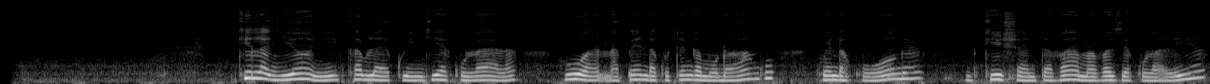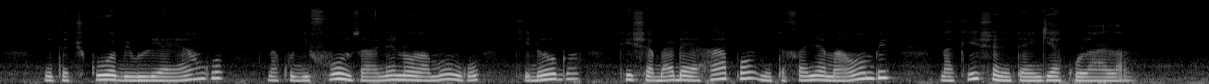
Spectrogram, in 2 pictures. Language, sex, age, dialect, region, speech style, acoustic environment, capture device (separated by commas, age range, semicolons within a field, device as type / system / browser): Swahili, female, 25-34, Tanzania - Dar es Salaam, Tanzania, happy, silence, mobile / Linux / Chrome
